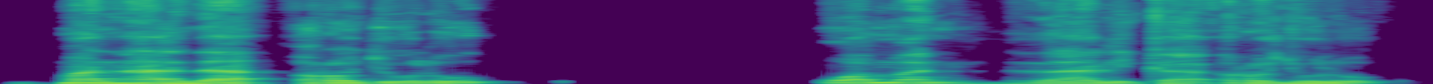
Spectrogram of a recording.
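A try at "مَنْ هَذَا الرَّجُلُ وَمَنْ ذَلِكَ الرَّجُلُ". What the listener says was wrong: Nah, ditasydid ya. Man hadzal rajulu wa man dzalikar rajulu.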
